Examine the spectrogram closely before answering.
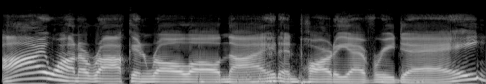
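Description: At a fairly slow pace, a man talks in a put-on character voice. His pitch sits at a medium level.

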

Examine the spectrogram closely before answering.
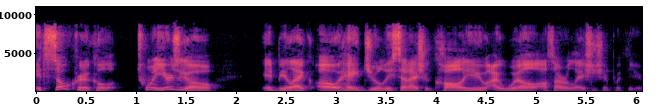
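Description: A fairly high-pitched man at a fairly quick pace, with lively intonation and big swings in loudness. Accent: Midwestern American. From US Midwest. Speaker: author, speaker and sales coach. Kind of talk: casual interview.

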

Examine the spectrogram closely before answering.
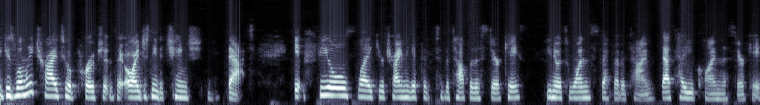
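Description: A woman with an American accent and an ordinary speaking voice talks at a fairly quick pace in a medium pitch, with ordinary pitch variation and big swings in loudness, her sound dry and close with no echo over a quiet background. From US Northeast (Connecticut). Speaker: life coach and author. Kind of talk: interview.

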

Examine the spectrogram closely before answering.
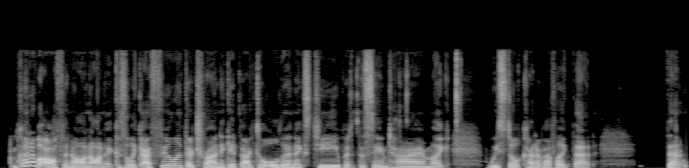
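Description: A woman speaks with ordinary pitch variation. The recording is very clean, with a silent background and a dry, close sound that has no echo. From Hawaii. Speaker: wrestling fan guest. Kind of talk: casual chat.

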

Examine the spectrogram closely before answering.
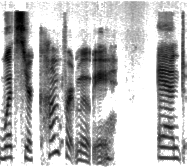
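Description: A woman's unremarkable speaking voice, fairly high in pitch. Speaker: podcast co-host, cinematographer. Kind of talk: podcast interview.

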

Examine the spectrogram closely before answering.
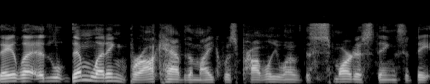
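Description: A man talks at medium pitch with ordinary pitch variation and hardly any pauses, in an ordinary speaking voice. His loudness swings widely. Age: 20s. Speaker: podcast co-host. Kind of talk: casual chat.

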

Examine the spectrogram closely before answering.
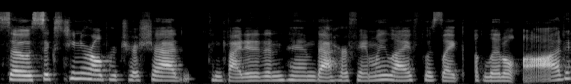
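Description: A woman with an ordinary speaking voice talks at a medium pitch and moderate pace, with ordinary pitch variation. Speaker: recurring guest presenting a true crime case. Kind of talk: storytelling of a true crime case, casual chat.

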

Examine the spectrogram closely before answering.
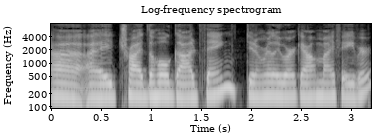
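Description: Heard over a very clean recording with a silent background, a woman talks in an ordinary speaking voice at a fairly low pitch. Her pace is moderate, and the sound is dry and close with no echo. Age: 20s. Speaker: tarot reader and weight loss influencer. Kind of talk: casual chat.

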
